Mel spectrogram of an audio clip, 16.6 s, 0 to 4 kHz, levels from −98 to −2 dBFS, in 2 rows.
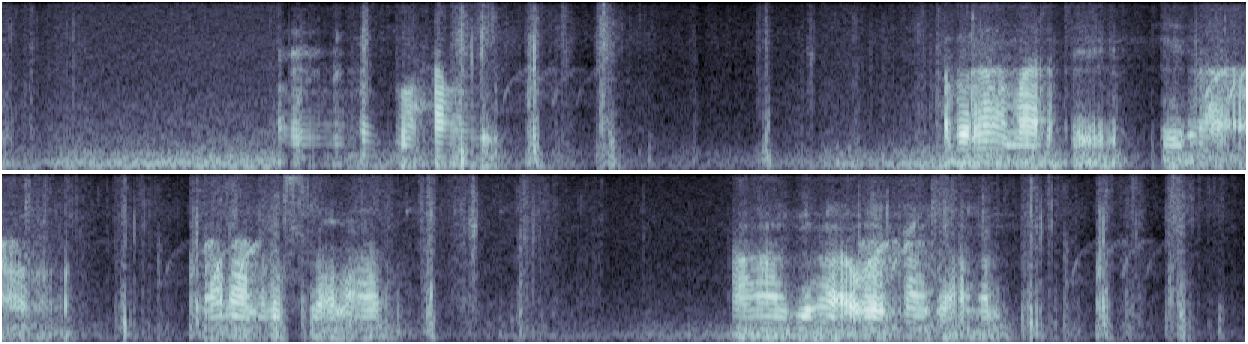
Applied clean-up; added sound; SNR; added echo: neural mask model RNNoise.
